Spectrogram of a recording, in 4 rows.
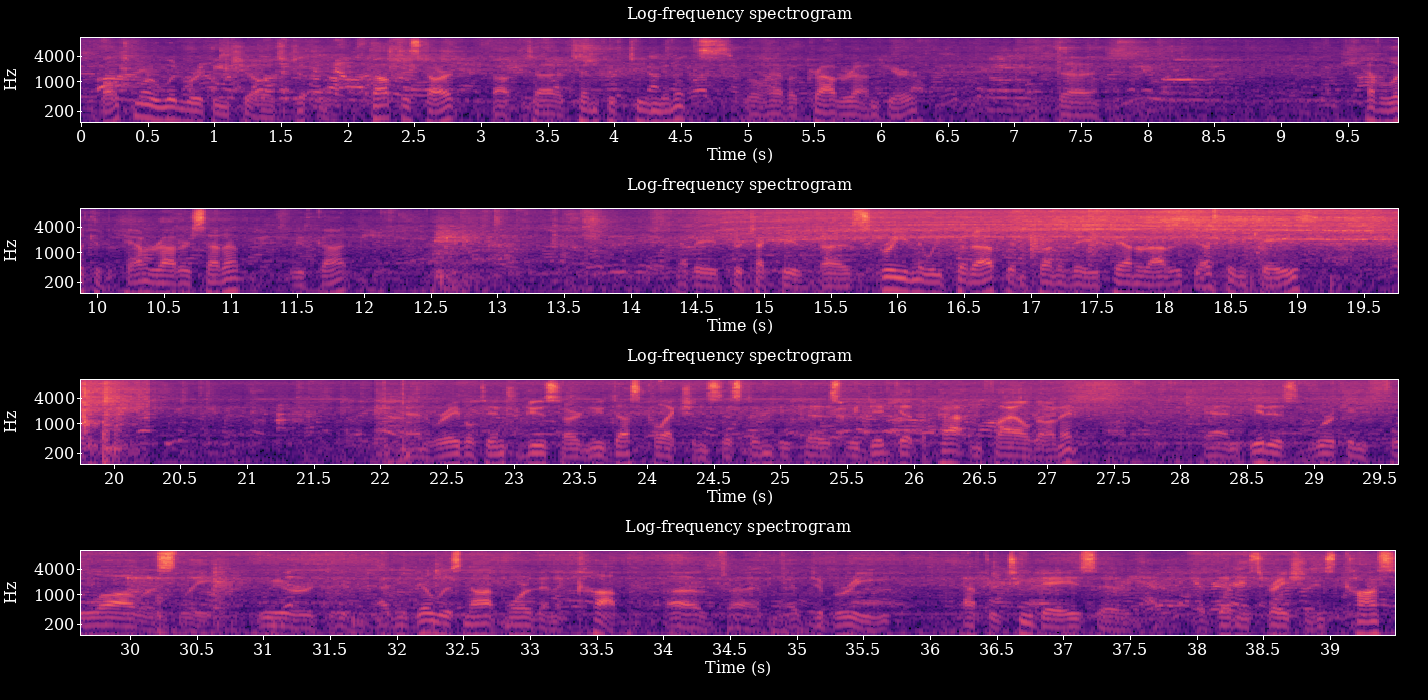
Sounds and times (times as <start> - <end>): Speech: 0.0 - 8.4, 9.0 - 12.2, 13.0 - 19.3, 20.2 - 39.4.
